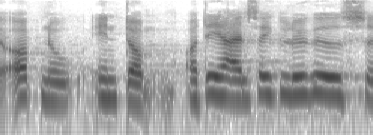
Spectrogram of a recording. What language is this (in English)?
Danish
